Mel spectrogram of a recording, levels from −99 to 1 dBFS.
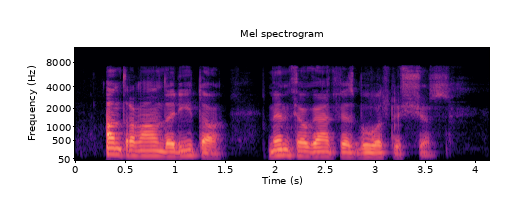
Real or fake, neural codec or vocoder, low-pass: real; none; 7.2 kHz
